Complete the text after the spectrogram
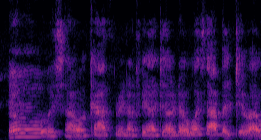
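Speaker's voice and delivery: high breathy fretting mother voice; mocking mother. Mocking the mother who claims to worry, a high fretting voice. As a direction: whine it high like a fake-worried mother.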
